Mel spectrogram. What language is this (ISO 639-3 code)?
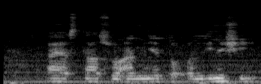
pus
